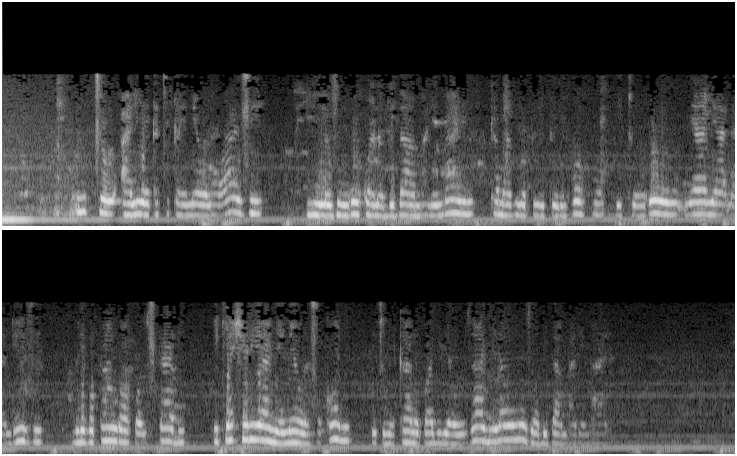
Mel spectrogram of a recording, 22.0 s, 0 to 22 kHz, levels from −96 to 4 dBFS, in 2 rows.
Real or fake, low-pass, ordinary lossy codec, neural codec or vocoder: fake; 7.2 kHz; MP3, 24 kbps; codec, 16 kHz, 6 kbps, DAC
